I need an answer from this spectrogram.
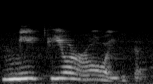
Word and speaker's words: meteoroid: a meteoroid a mirror okay meteoroid like roid correct you're gonna have to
